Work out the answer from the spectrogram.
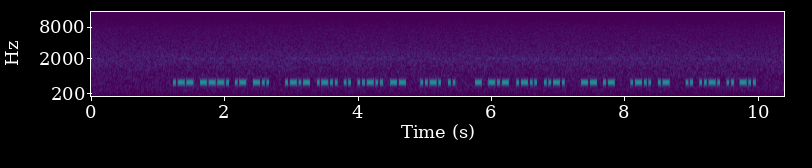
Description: Morse code (Arabic alphabet), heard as a keyed tone, hand-sent with a paddle, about 35 wpm, 680 Hz. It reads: وزاد عليهم في تكلف ما لا يفيد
